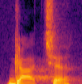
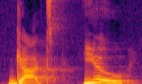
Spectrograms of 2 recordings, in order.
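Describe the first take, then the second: First: The t and y sounds merge into ch. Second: The t and y sounds are kept separate. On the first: "gotcha é uma representação escrita fonética de got you" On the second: "E depois got you"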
